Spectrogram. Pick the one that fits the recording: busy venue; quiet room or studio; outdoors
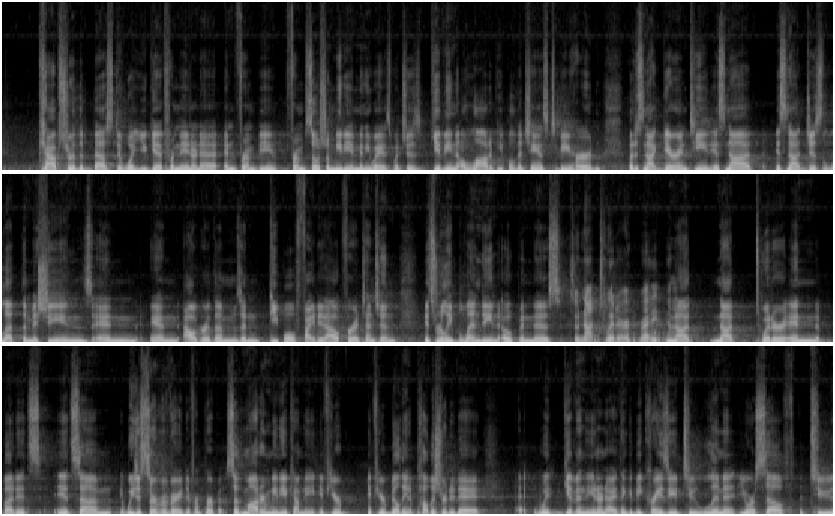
busy venue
